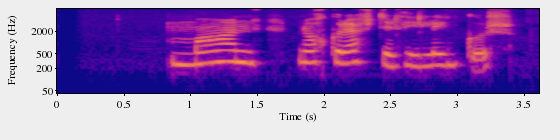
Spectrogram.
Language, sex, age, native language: Icelandic, male, 10, Icelandic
